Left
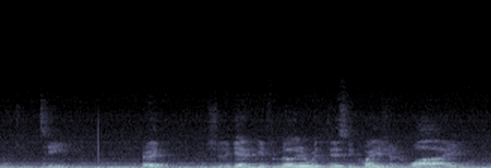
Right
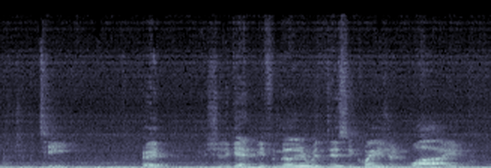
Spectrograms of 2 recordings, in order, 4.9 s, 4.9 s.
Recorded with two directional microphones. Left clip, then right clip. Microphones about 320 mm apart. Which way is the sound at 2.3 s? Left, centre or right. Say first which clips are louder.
Right 3 dB; right.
